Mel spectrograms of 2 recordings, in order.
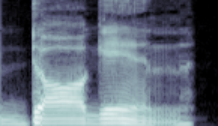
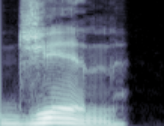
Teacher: You've put the G in front of the next word. It's one sound.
